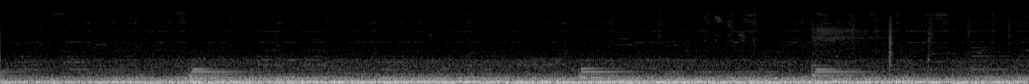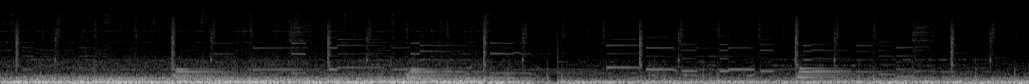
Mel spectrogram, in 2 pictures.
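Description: Steady low rumble of a car's road and engine noise inside the cabin, with light background music of short melodic notes over it. The rumble dips for a moment about three-quarters of the way through.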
